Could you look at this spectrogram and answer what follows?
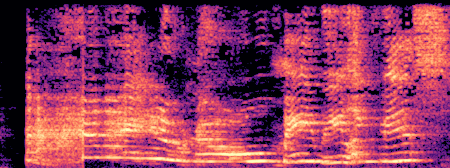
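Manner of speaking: very high shriek, drawn out long. Imitating the old man Whitey's voice from the movie: high shrieking Whitey voice. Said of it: "it's like a high shriek".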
